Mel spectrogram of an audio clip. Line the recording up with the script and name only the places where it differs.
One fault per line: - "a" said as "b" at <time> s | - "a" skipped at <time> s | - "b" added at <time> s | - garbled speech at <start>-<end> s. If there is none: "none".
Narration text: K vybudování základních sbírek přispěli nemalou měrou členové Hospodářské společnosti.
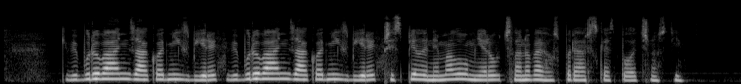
- "vybudování základních sbírek" added at 2.3 s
